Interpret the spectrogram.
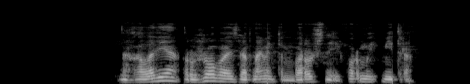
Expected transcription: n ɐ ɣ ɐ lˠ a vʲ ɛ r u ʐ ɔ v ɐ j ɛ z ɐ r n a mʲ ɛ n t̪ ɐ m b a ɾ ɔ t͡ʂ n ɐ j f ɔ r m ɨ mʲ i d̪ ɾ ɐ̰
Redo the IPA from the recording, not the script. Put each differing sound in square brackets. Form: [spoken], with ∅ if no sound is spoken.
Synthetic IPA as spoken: n ɐ ɣ ɐ lˠ a vʲ ɛ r u ʐ ɔ v ɐ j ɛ z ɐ r n a mʲ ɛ n t̪ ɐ m b a ɾ ɔ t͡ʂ n ɐ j f ɔ r m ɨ mʲ i [t̪] ɾ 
